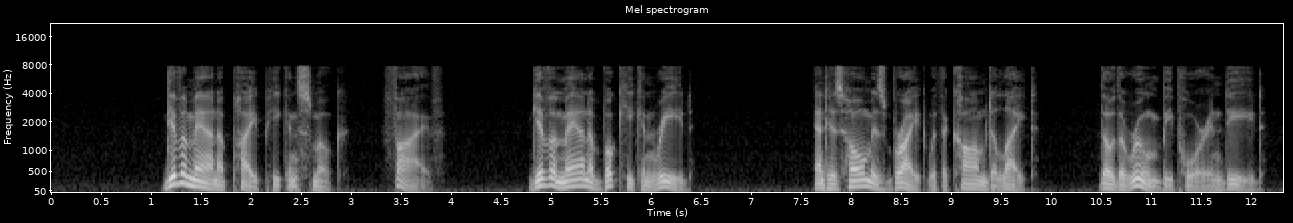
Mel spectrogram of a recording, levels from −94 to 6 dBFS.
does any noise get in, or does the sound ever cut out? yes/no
no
